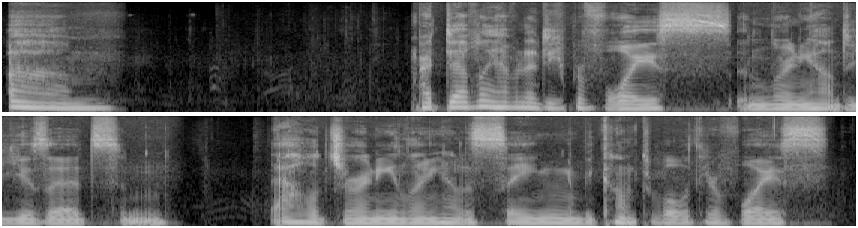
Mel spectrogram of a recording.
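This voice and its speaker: A chatty streamer talking casually through a live game, often breaking into laughter. The voice is gravelly and mellow, and it is caught dry and close with no room sound. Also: mid-range voice, fairly even intonation, brisk, no echo. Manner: chatty, laughs often, reads chat aloud; frequent restarts and fillers. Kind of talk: casual live-stream chat while gaming.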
